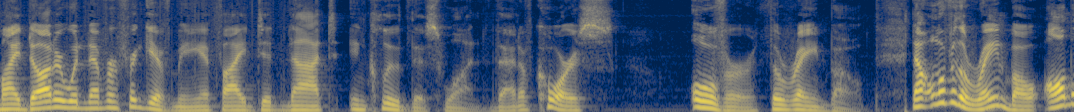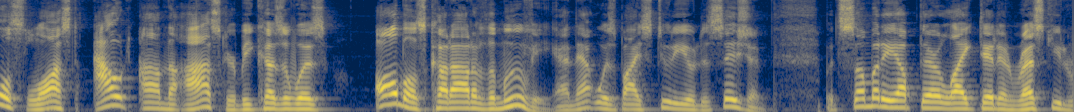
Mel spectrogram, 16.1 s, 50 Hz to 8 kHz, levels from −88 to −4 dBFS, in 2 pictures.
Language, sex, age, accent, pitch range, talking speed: English, male, 50-69, American, 110-155 Hz, 195 wpm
